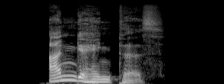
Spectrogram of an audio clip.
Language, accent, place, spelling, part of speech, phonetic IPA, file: German, Germany, Berlin, angehängtes, adjective, [ˈanɡəˌhɛŋtəs], De-angehängtes.ogg
- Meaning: strong/mixed nominative/accusative neuter singular of angehängt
